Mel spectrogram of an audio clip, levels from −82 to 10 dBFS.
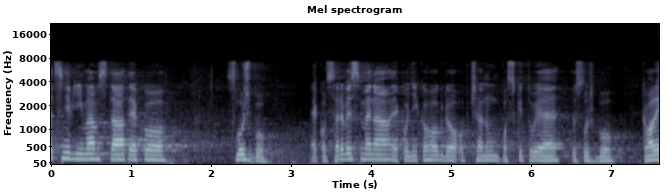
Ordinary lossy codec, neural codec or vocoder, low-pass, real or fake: AAC, 48 kbps; none; 7.2 kHz; real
